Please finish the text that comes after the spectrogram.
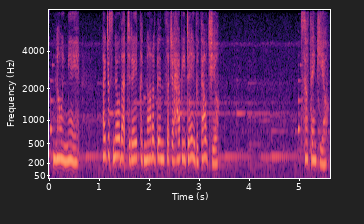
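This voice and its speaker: A woman voicing a gracious young noblewoman in a video game, speaking politely and gently with formal, earnest phrasing. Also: high-pitched, fairly even intonation, brisk, soft background music, lightly acted. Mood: wistful, grateful.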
